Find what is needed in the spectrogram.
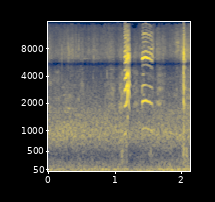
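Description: Small dog giving two short, high-pitched yips a little over a second in, close together.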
